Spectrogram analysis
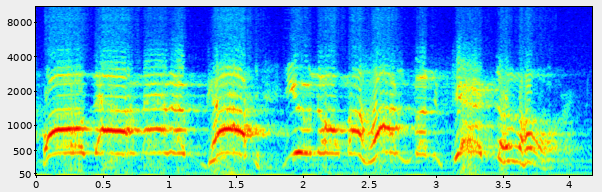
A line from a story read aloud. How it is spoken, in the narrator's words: she cried out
